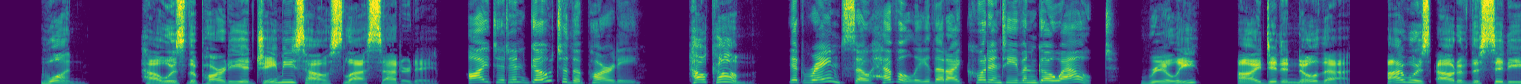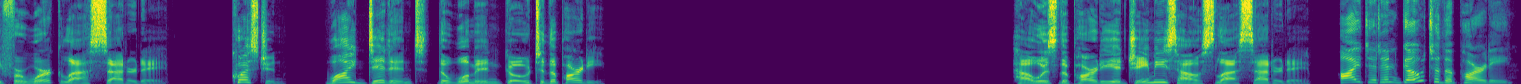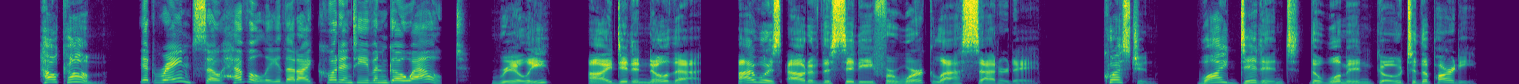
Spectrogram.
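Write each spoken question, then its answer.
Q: Why didn't the woman go to the party?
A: It rained so heavily that she couldn't go out.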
